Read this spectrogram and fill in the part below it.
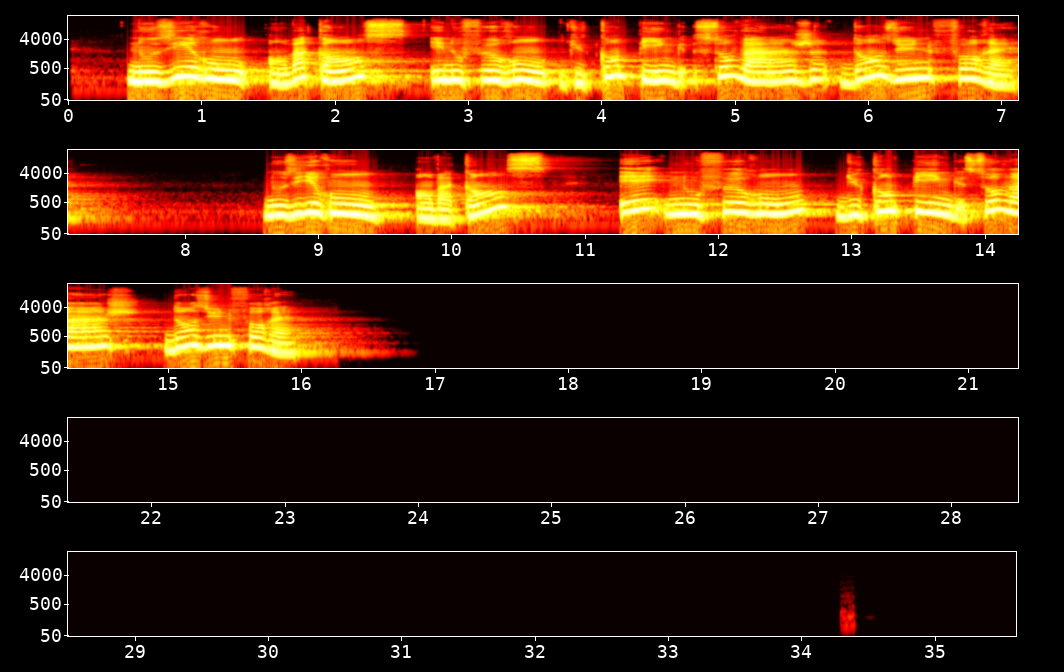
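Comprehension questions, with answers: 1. Nous et dans une forêt.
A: irons en vacances / nous ferons du camping sauvage

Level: Dettato di francese A2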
